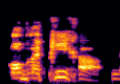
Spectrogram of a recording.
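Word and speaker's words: облепиха: You'll never stop drinking what's called oblepicha, that type of tea.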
